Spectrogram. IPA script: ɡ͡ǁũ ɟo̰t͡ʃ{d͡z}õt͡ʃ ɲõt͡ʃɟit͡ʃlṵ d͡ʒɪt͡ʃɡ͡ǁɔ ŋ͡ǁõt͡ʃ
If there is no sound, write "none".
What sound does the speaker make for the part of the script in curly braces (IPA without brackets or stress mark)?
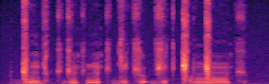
d͡ʒ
